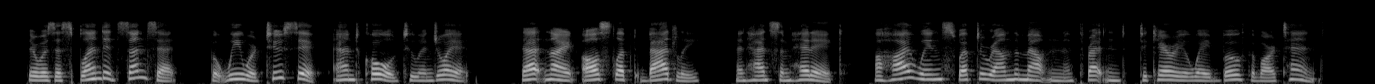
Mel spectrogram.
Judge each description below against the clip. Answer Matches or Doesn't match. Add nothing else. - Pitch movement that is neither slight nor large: Matches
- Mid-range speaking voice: Doesn't match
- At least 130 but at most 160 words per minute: Doesn't match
